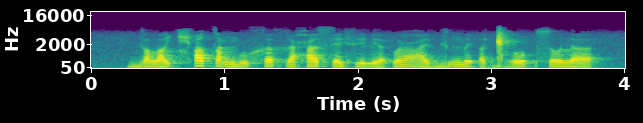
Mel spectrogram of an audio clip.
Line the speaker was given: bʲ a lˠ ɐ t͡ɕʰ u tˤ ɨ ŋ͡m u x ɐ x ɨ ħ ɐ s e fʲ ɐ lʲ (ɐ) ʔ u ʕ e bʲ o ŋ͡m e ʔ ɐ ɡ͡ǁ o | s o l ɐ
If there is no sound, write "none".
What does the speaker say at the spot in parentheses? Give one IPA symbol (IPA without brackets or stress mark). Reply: ɐ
